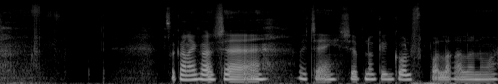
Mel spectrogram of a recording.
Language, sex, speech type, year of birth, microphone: Norwegian, female, spontaneous, 1988, Sennheiser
